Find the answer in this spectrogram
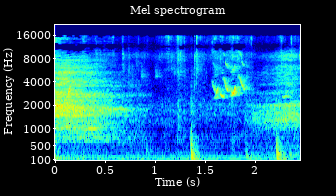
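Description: Young chicks peeping softly a few times near the end, after a brief rustle at the start and a single click about halfway through, over a low steady hum.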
